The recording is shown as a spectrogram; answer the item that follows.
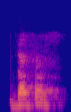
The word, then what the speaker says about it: debtor: डेटर्स, डेटर्स DEBTOR, डेटर, ऐसा लगा दिया डेटर्स। डेटर्स नहीं बोलते सर, बी साइलेंट है यहाँ पे।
